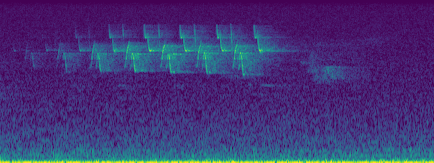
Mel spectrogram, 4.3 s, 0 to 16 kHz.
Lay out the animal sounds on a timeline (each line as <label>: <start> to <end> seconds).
Ovenbird (Seiurus aurocapilla): 0.0 to 3.2 seconds
Red-eyed Vireo (Vireo olivaceus): 2.9 to 3.7 seconds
